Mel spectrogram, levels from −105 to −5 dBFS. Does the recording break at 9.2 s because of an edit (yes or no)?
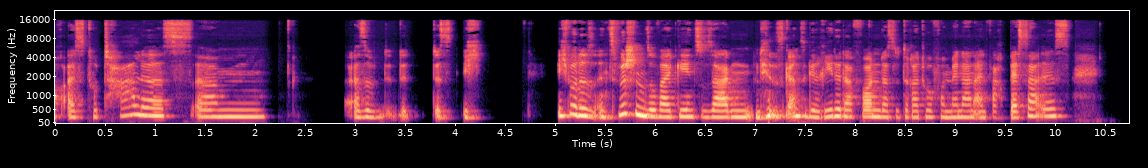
no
